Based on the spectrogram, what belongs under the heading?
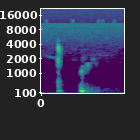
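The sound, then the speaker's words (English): A person briefly imitates a cat pawing at them, with two quick meow-like vocal bursts, a short chirp followed by a longer, falling mew, fairly quiet. “And I'm hoping like the cat's not close because the cat will just be lapping that up, you know, and just going to town, pawing me every once in a while going.”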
